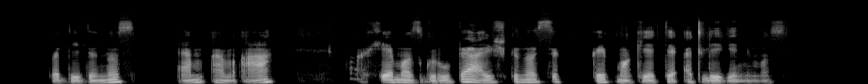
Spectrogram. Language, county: Lithuanian, Panevėžys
